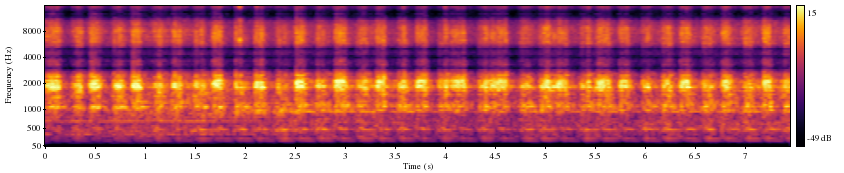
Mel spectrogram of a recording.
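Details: Polaris PB4-60Q quiet-model booster pump for 380 pool cleaner, a few years old: harsh loud buzzing roar pulsing about 2.5 times a second, audible over 100 ft away; cause unknown.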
